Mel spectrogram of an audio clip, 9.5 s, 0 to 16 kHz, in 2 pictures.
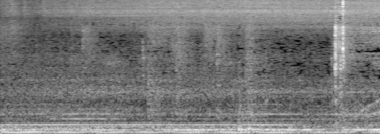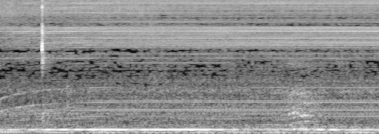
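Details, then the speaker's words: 1993 Dodge W250 1st-gen Cummins, replacement blower motor tested after 30-year-old original quit (voltage present at connector); steady low electric hum, pitch changing with the speed switch, no rattle or scrape. Normal blower operation. "Well, we just proved there this fan it works. It changes speed with the switch."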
